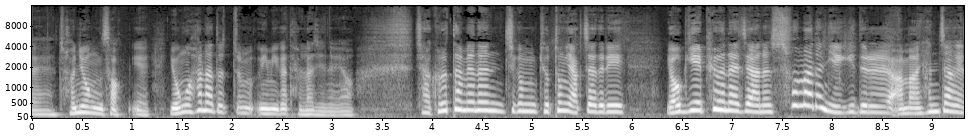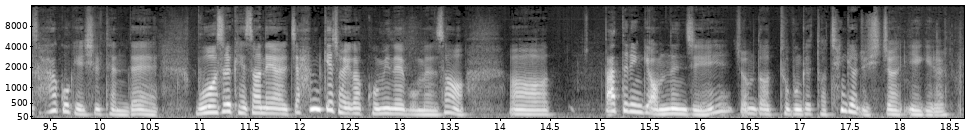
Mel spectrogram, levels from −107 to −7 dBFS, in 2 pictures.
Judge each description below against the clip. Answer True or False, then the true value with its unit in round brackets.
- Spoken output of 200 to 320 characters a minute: False (330 characters per minute)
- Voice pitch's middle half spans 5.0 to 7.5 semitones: False (8.2 semitones)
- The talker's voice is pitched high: False (170 Hz)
